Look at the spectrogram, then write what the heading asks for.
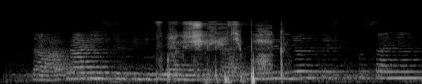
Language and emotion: Russian, neutral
